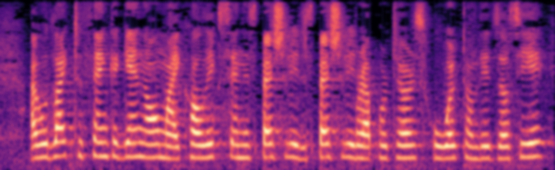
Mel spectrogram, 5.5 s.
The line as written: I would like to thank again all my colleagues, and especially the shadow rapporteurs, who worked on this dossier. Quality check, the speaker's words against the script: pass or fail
fail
